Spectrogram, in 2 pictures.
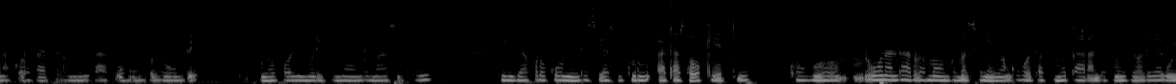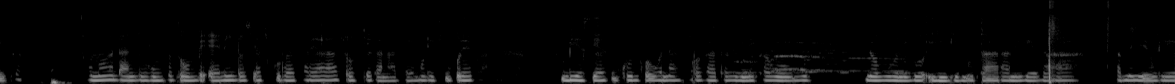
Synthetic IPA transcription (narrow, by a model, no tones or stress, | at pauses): nakoɾokeɾataðinekakoβuːmboðoːmbe | onokonemoɾekimaoːndomasukuɾu | ndiŋɡiakoɾokoniːndosjasukuɾuatasoketie | koɣwoo̰onandaɾoɾamaoːndomasjonejoŋɡoβotakomotaːɾandemweɾeoɾeeɣweka | onoandaŋɡeomboðoːmbeʔɛneiːndɔsjasu̥kuɾuataɾeaɾasɔkiɛkanatɛmoɾekiukoɾeβa | mbiasiasukuɾukɔɣwɔnaɣekoɾokeɾataðiinekaɣoɣwɔnɔɣwɔneɣwɔʔiŋɡemotaɾaniɣɛðaː | mɛɲeoɾe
